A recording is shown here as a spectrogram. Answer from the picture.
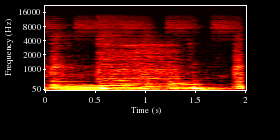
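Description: Live band playing loudly, driven by guitar and bass, with a heavy hit across the whole range roughly once a second.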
